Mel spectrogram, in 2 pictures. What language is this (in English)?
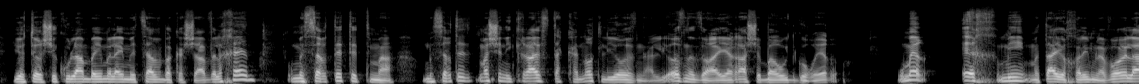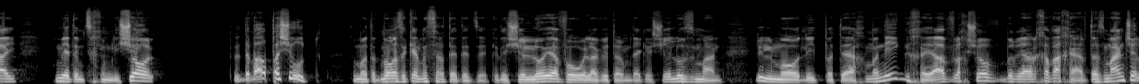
Hebrew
